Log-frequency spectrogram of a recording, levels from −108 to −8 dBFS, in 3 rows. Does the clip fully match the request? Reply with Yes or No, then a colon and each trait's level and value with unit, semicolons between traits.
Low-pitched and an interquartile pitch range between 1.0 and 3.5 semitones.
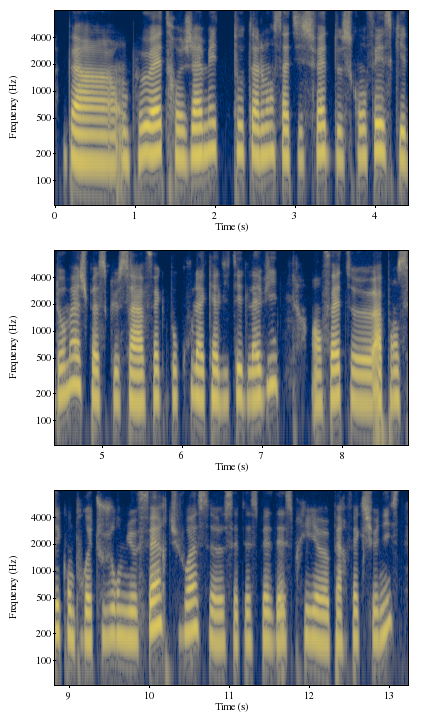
No: medium, 180 Hz; narrow, 2.6 semitones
